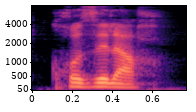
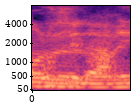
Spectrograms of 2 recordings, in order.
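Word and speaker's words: Roeselare: Donc on prononce pas le E à la fin. Roselare. Ok. Donc vraiment, Roselare, Roselare.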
